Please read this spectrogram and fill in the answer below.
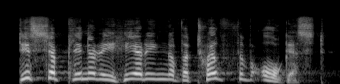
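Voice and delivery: resonant, very high, ringing voice. Opening a disciplinary hearing as another man begins taking notes, in a ringing voice. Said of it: "said Fudge in a ringing voice".

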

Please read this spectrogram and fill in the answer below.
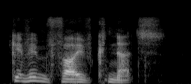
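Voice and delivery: sleepy, drowsy. Narrator reads Hagrid's line to Harry, sleepy. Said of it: "said Hagrid sleepily".

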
